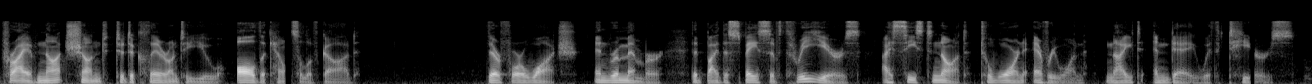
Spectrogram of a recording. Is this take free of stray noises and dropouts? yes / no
no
